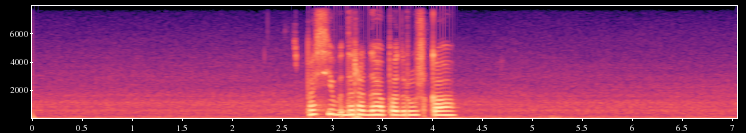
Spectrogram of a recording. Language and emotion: Russian, positive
